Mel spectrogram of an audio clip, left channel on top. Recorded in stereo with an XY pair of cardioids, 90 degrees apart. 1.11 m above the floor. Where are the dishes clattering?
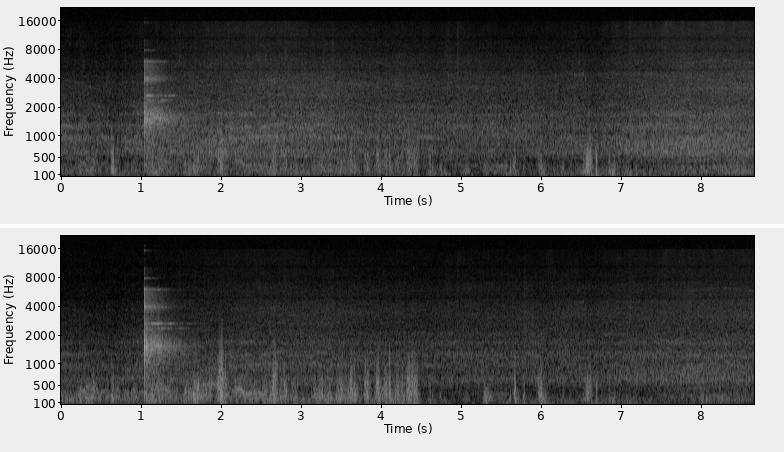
50° right, 1.0 m.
